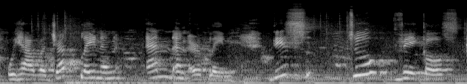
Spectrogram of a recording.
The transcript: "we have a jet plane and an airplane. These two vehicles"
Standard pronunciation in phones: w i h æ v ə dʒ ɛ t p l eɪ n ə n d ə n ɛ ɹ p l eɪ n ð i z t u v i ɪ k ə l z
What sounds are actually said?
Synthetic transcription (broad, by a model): w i h æ v ə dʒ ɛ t p l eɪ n ə n d ə n ɛ ɹ p l eɪ n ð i s t u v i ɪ k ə l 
